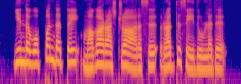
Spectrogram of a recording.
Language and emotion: Tamil, neutral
